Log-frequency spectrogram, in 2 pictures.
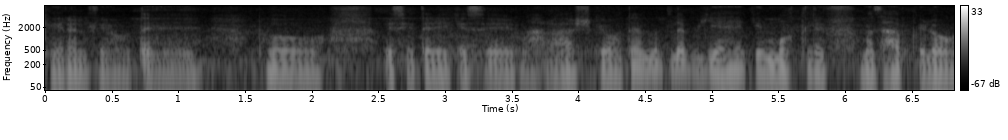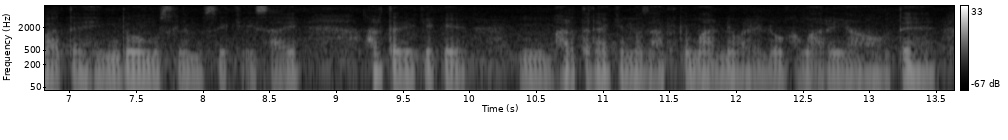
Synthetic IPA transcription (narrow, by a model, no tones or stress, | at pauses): keːɾəlkeɦoːt̪eɦɛ̃ | t̪oː | ɪsit̪ɐɾiːkesemɐɦɾaːʃʈkeɦoːt̪eɦɛ̃mɐt̪ləbjeɦɛkimʊxt̪əlɪfmɐzɦəb̚keloːɡaːt̪eɦɛ̃ɦɪ̃nd̪umʊslɪmsɪkʰɪ̰saːi | hɐɾt̪ɐɾiːqeke | hɐɾt̪ɐɾəɦkemɐzɦəbkemãːnneʋa̰ːleloːɡɦɐmaːɾejɐɦãɦoːt̪eɦɛ̃ː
